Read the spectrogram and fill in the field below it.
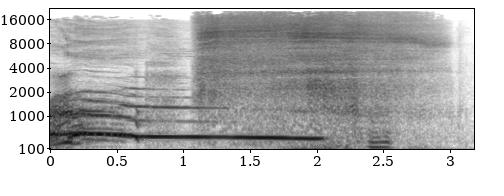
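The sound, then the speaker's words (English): A voice imitates a long wolf howl, one sustained wavering tone that slowly drops in pitch over about two seconds, joined midway by a loud rushing hiss of air that fades out. “It just howled and farted.”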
